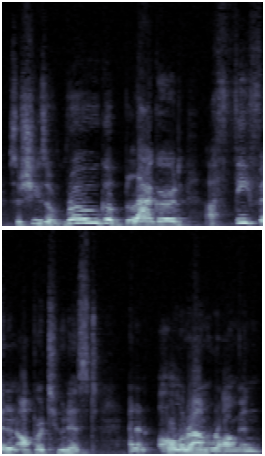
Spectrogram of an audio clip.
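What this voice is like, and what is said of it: Bad put-on Cockney accent. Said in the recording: “my bad Cockney accent is locked and loaded ... my accent coach is on vacation this week”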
